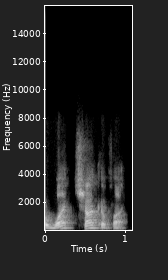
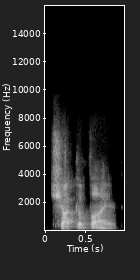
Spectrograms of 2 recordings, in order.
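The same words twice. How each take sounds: First: Chuckify asked in disbelief, rising; surprised question. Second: Said in the usual way. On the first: Retold or imitated. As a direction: repeat Chuckify as a puzzled question. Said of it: "I go". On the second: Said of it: "as somebody told me".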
